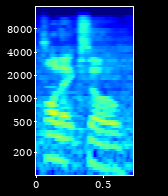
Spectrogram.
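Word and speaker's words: Polyx-Oil: Oh, it's pronounced Polexol.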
